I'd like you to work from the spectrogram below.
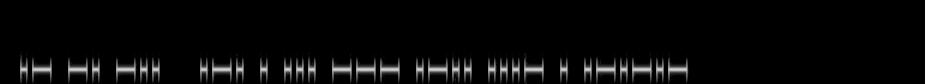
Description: Morse code, heard as a keyed tone, about 20 wpm, 700 Hz. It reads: AND RESOLVE.
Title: Difficult Sentences with Hints - 20wpm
